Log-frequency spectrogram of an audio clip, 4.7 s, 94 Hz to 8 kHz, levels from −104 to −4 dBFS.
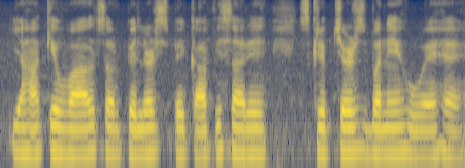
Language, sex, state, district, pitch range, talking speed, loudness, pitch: Hindi, male, Arunachal Pradesh, Lower Dibang Valley, 130-140 Hz, 140 wpm, -16 LUFS, 135 Hz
